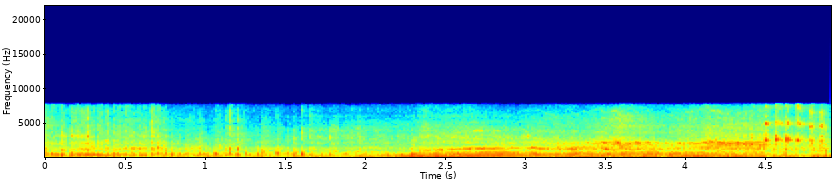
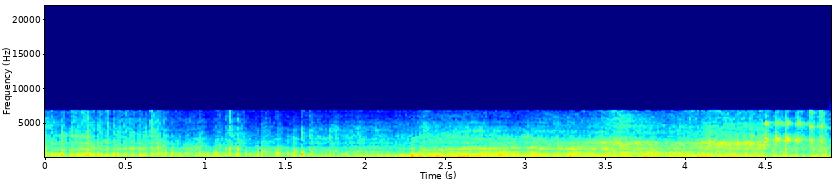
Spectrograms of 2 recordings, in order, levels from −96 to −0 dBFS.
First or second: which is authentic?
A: first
